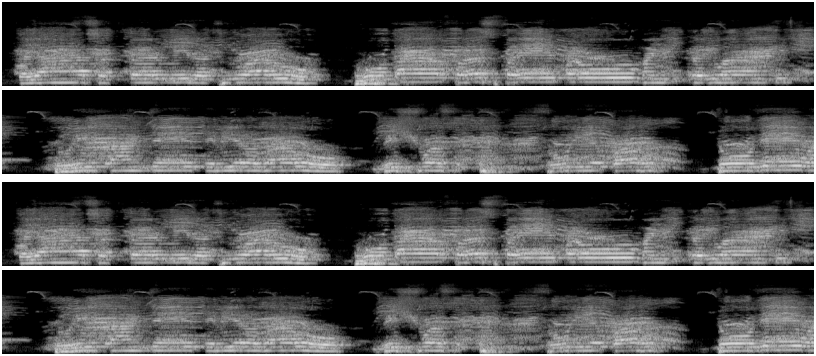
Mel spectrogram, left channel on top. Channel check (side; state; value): both; identical; correlation 1.00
